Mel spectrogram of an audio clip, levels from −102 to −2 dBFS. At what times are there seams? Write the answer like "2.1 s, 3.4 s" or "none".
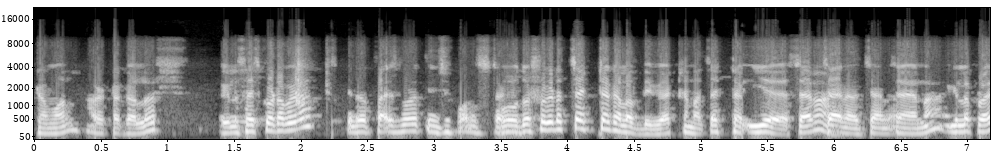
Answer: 2.3 s, 5.3 s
